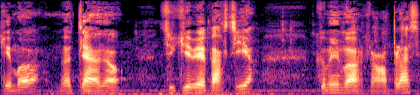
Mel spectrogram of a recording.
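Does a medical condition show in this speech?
Yes: throat cancer.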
